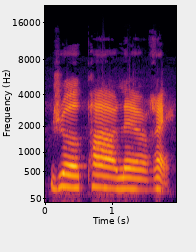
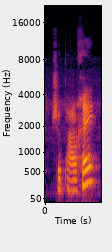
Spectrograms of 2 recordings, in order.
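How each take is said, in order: First: Parlerai is said with three full syllables. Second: Parlerai is squeezed into about two syllables. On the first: The speaker calls it wrong. "I didn't say je parlerai. It really doesn't have three syllables" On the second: The speaker calls it right. "it's closer to just two syllables"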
